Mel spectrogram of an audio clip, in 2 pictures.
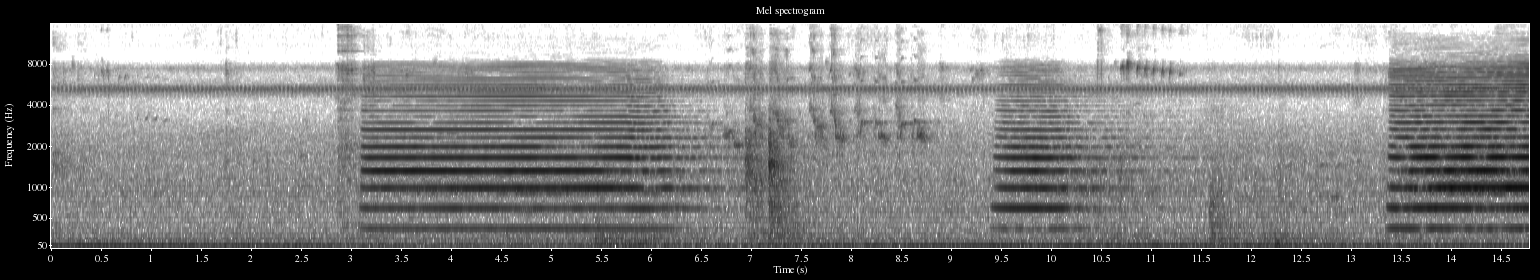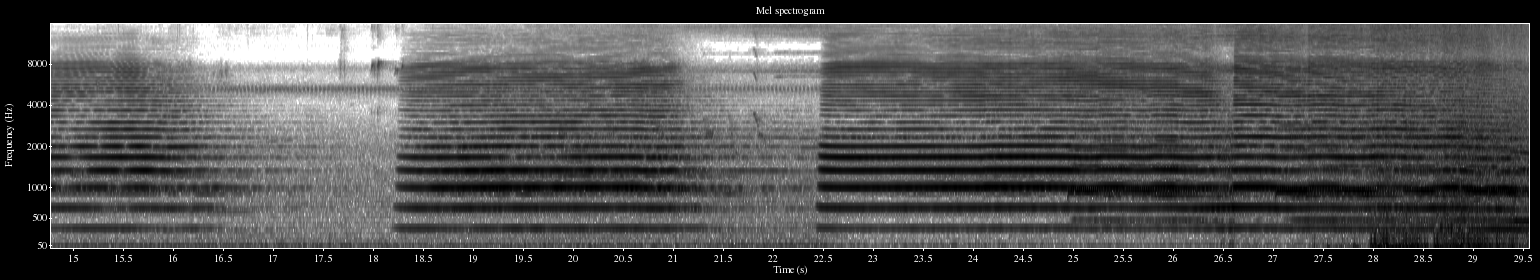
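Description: Electric locomotive's air horn sounding five blasts as the passenger train approaches: four shorter ones, then a long loud one lasting about seven seconds, joined by a second pitch partway through. Near the end the deep rumble of the train arriving comes in under the horn.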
